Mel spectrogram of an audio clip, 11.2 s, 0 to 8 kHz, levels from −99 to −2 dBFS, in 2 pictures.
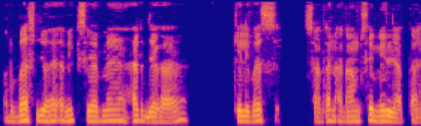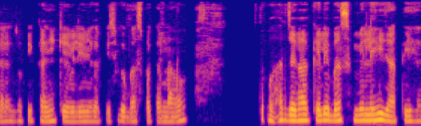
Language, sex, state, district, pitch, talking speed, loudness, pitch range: Hindi, male, Bihar, Gaya, 125 Hz, 220 wpm, -22 LUFS, 115-135 Hz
